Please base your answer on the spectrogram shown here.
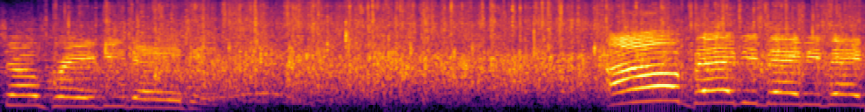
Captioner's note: audience cheering and clapping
